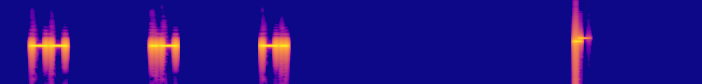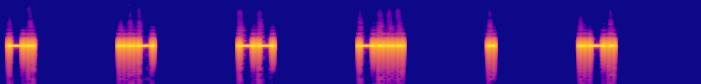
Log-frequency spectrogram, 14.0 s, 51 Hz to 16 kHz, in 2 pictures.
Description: Morse code, heard as a keyed tone, about 25 wpm, spaced as for 9 wpm, 700 Hz. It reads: MAN NUMBER
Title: 6x Character Spacing - Top 300 Words - 25wpm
